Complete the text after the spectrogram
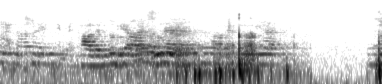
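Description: A young woman speaks softly into a microphone.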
